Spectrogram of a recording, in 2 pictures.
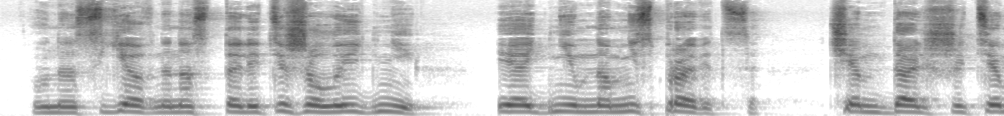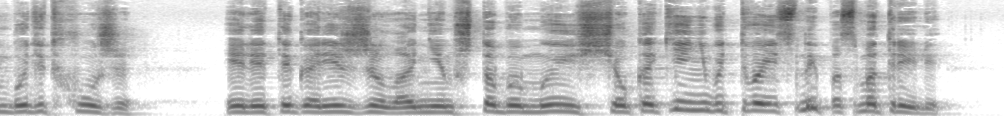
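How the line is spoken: Growl. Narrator (Russian): Рыкнул Слава

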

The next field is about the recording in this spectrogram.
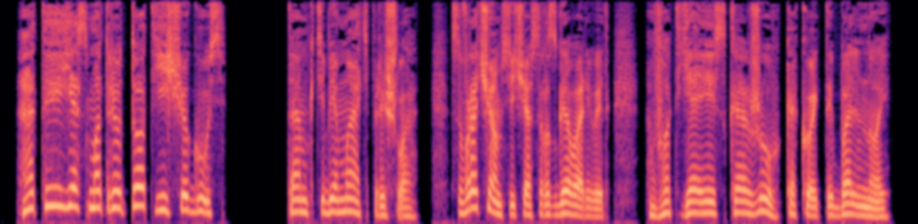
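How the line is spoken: Speaking after laughing. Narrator (Russian): говорит она, отсмеявшись

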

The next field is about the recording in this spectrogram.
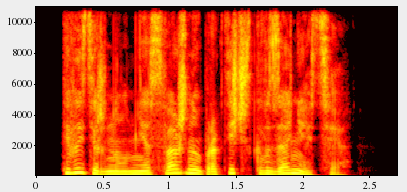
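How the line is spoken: Irritated. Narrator (Russian): раздраженно произнесла Бриана

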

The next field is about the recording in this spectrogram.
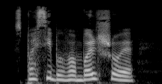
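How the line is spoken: Breathless disbelief. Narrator (Russian): выдохнула я, все еще не веря

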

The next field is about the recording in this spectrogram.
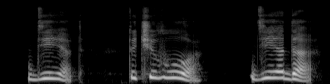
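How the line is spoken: Whimpering child. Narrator (Russian): заскулил ребенок

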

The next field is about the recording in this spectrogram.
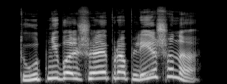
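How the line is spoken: Loud squad member. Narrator (Russian): громко сказал кто-то из отряда

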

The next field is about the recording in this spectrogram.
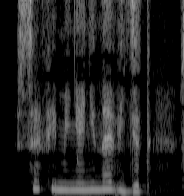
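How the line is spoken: Sobbing. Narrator (Russian): всхлипнула Джессамина

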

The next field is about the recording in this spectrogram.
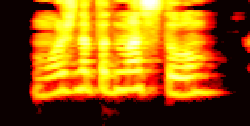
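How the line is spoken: Chuckling. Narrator (Russian): хохотнул Долговязый

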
